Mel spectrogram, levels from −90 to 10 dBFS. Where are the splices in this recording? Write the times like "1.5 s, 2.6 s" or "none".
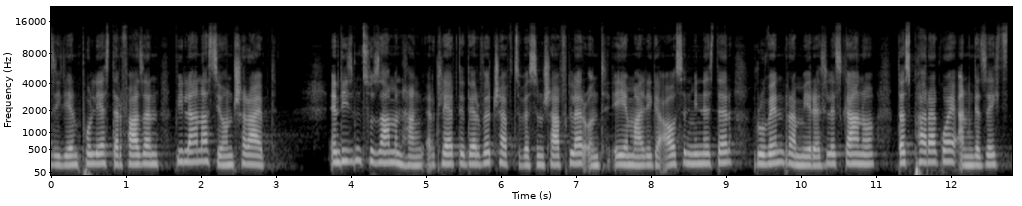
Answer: none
